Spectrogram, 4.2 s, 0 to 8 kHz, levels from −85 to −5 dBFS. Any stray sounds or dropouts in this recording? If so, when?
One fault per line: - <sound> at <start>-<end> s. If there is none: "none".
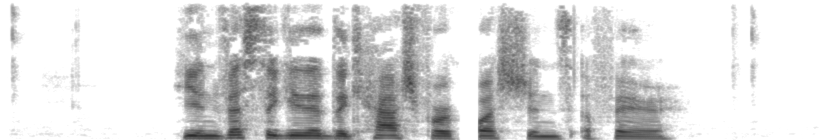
- dropout at 2.3-2.4 s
